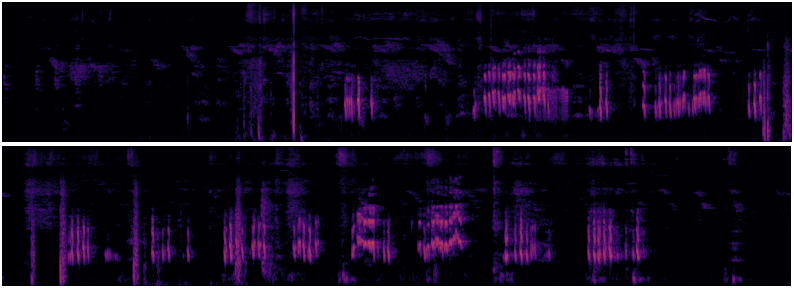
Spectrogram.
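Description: A bantam chicken gives harsh, croaky squawks in quick bursts, with sharp clicks and knocks between them.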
